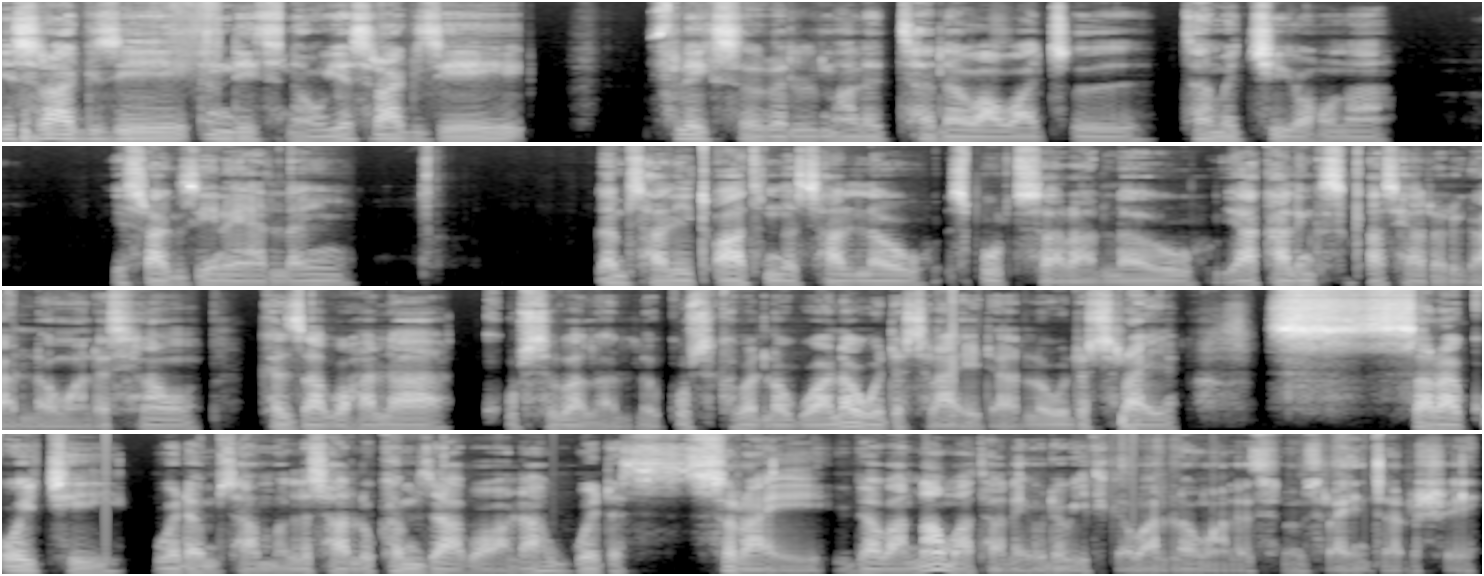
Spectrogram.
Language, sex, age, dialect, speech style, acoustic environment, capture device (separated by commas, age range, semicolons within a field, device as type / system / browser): Amharic, male, 25-34, Ethiopia - Addis Ababa, relaxed, nature, mobile / Linux / Chrome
